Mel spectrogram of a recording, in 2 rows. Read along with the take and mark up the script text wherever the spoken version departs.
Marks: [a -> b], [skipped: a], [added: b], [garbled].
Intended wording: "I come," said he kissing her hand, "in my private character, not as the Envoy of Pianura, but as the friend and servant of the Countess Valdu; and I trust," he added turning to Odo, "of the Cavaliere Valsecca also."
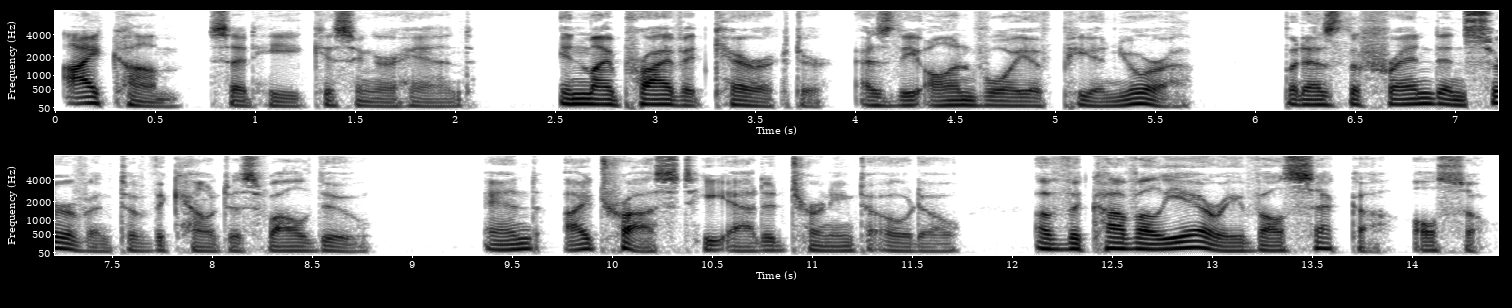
"I come," said he kissing her hand, "in my private character, [skipped: not] as the Envoy of Pianura, but as the friend and servant of the Countess Valdu; and I trust," he added turning to Odo, "of the Cavaliere Valsecca also."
